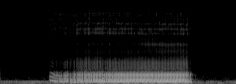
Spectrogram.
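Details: Sleeping Frenchie giving a long, loud, growly snore of about one and a half seconds, a low vibrating rasp likened to a grizzly bear, steady throughout and stopping sharply.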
